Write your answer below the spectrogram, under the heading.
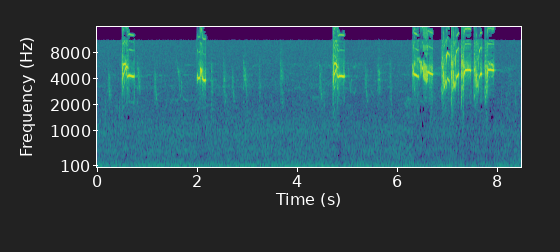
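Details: Eurasian siskin with scattered high twittering notes that quicken toward the end into a rapid run of bright, wavering chirps.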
